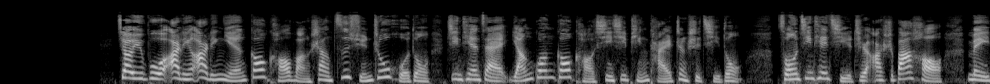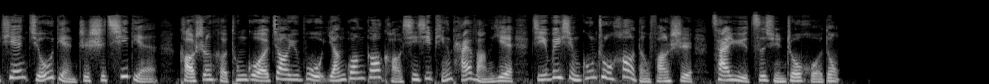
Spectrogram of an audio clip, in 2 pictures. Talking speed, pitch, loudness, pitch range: 220 characters per minute, 200 Hz, -20 LUFS, 165-245 Hz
